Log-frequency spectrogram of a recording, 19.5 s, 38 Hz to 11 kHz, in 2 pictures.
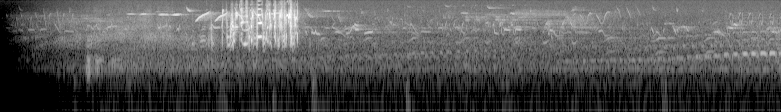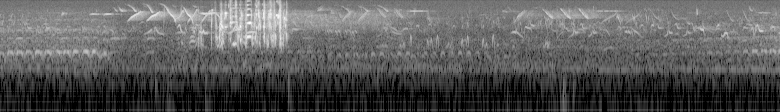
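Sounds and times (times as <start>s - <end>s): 
rusty blackbird calling: 2.6s - 3.8s, 12.1s - 13.4s.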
